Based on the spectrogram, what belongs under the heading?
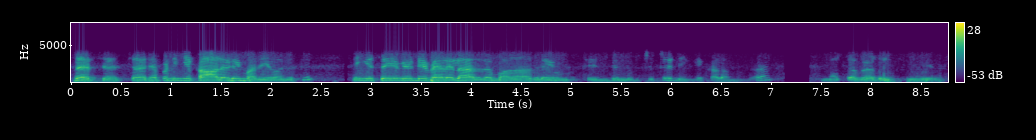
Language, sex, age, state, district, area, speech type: Tamil, female, 45-60, Tamil Nadu, Thoothukudi, urban, conversation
